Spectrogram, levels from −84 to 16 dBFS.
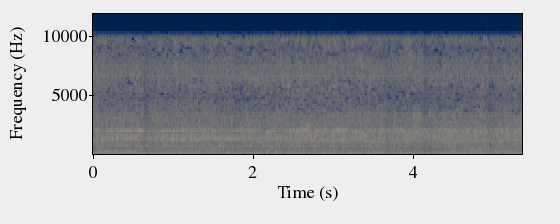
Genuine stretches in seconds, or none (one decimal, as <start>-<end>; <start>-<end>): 0.0-1.8; 5.0-5.4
